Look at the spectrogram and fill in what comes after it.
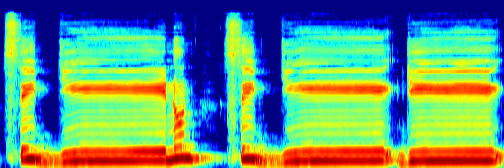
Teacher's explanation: एक अलिफ के बराबर लंबा करना है, इसको ज्यादा लंबा नहीं करना। अक्सर तलबा इसको बहुत ज्यादा लंबा करके पढ़ देते हैं, तो आपने इसको ज्यादा लंबा नहीं करना, सिर्फ एक अलिफ के बराबर लंबा करके पढ़ना है।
